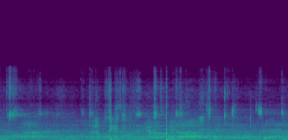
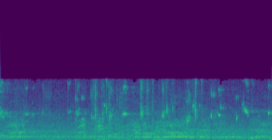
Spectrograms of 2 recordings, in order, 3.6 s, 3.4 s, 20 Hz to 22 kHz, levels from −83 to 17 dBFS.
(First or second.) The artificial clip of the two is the first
